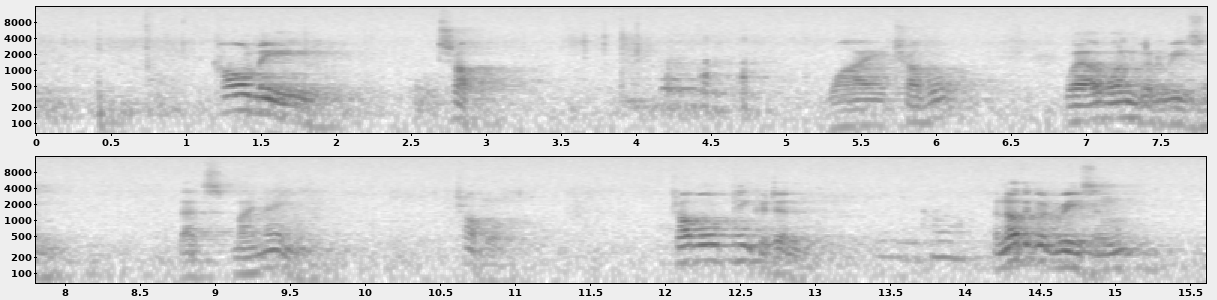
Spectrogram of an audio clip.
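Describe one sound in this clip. An elderly man speaks calmly to an audience in a large echoing hall.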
